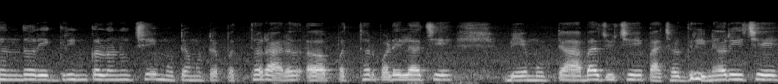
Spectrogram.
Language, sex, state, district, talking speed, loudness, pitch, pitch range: Gujarati, female, Gujarat, Gandhinagar, 160 wpm, -16 LUFS, 215 Hz, 195-225 Hz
